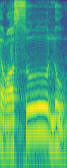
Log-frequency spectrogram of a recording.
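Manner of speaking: रसूलु drawn out with a heavy रॉ; slow recitation. Shown as a demonstration. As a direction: recite रसूलु slowly, the रॉ full. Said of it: "पूरे जुमले को पढ़ेंगे".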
